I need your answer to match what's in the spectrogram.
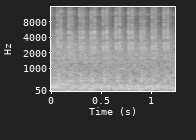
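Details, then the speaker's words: Honda Karisma motorcycle idling with rough diesel-like sound: fast sharp metallic ticking rattle, about ten per second; cam chain tensioner has jumped or gone slack and must be replaced. "Nah ini tandanya permasalahannya yaitu tonjokan keteng ini sudah loncat ataupun sudah kendor yang ini jadi harus diganti Oke jadi ini penyebabnya yang buatkan suara kasar ya pada motor Karisma"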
